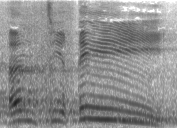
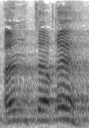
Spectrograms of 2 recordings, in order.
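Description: First: قي drawn out slowly on a long ee; long final ee. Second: قه short, closed with an audible h; final breathed h. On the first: Teacher contrasting the feminine command, drawn-out ee on قي. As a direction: stretch the final vowel of قي, no h after it. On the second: Teacher contrasting the masculine command, short i plus h on قه. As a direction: cut the vowel of قه short and end on h. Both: Shown as a demonstration. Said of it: "لاحظوا فرق بينهما".

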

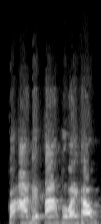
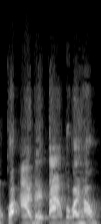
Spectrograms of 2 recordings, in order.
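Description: The two takes are said the same way.

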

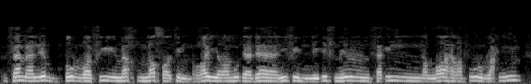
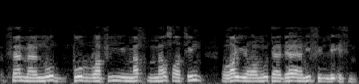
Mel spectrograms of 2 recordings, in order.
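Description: First: Said in the usual way. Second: "فمن اضطر" linked with u, famanu-dturr; damma on the noon. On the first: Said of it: "قرأ قالون بضم أولى الساكنين وهو النون". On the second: Shown as a demonstration. Teacher demonstrating Qalun's reading, "فمن اضطر" with damma on noon. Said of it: "بضم أولى الساكنين وهو النون هكذا".

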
